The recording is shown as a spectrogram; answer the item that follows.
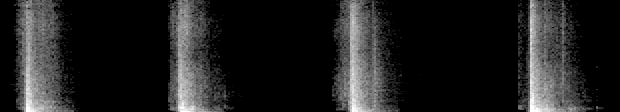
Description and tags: Bag Of Flour Dropped On Counter Top
A bag of flour is taken from a shelf and dropped onto a counter top.
drop, thud, bag, sack, dropped, flour, dropping, smack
